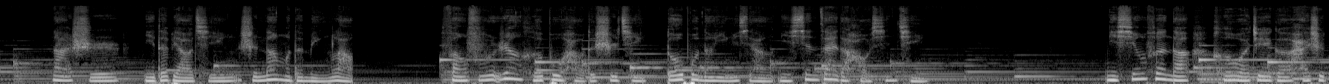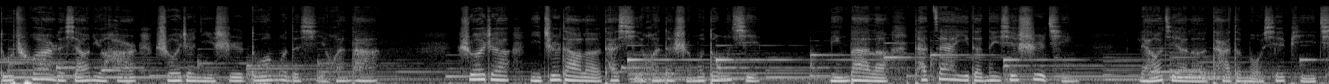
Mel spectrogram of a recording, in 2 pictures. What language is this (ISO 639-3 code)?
zho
